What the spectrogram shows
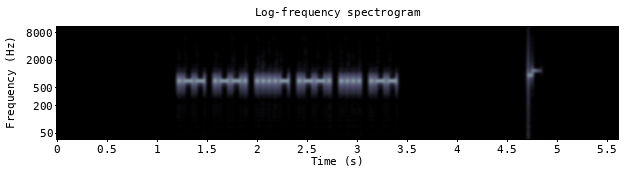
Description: Morse code, heard as a keyed tone, about 40 wpm, 700 Hz. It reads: WP4PHW
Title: USA Call Signs - 6 Characters - 2x Character Spacing - 40wpm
